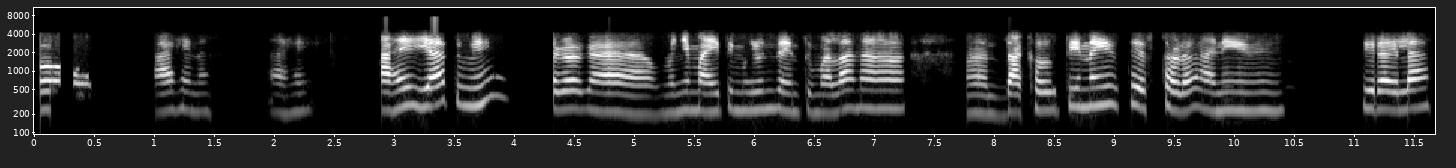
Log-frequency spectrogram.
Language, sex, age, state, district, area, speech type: Marathi, female, 45-60, Maharashtra, Nagpur, rural, conversation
